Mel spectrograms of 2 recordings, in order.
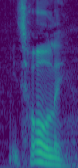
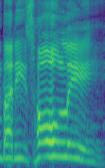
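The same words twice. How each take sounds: First: Much softer, lower, nearly breathed "holy"; hushed reverence. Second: Louder, insistent "holy" pressed out; firm declaration. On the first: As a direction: let "holy" fall into a hush. Hushed final repeat. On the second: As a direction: declare "holy" over the pain. Hurting but declaring holiness. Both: Acted.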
